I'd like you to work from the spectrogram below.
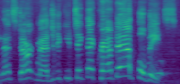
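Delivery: high, loud indignant rant; worked up. Acted. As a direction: build into a furious rant. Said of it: "Getting worked up".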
